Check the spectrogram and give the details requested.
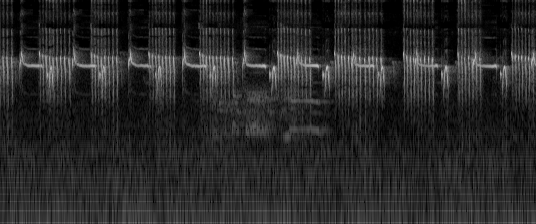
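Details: Prinia call sequence meant to stimulate a quiet prinia: around nine evenly spaced bursts of shrill, rattling chatter, each with a pure whistled note, and faint background noise in one gap.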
